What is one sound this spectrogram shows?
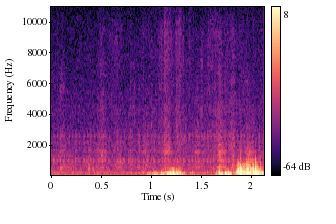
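Sheep hooves patter across dry dirt.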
